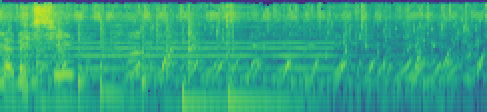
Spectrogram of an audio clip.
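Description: Rapid little bubbling and glugging as air escaping from a warmed flask through a tube bubbles into a basin of water, a quick irregular train of small pops and blips, fairly clear, with a low rumble underneath.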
